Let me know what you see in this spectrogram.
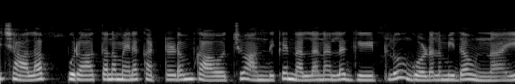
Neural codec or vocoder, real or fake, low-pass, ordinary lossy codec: none; real; 7.2 kHz; none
